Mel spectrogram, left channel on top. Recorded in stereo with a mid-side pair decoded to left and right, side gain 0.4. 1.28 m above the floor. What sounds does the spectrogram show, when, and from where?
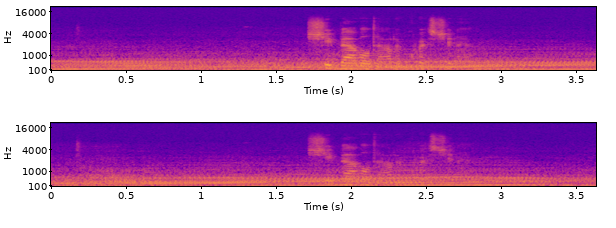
1.7 s a woman speaking: 65° left, 1.3 m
